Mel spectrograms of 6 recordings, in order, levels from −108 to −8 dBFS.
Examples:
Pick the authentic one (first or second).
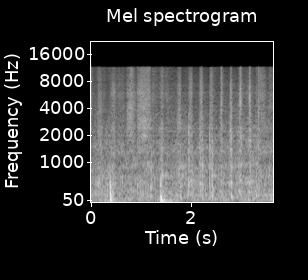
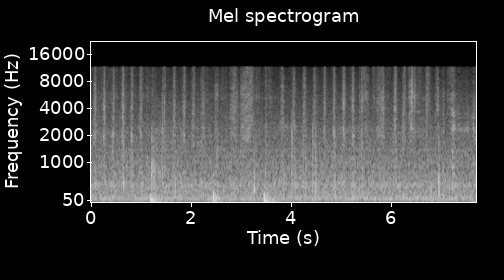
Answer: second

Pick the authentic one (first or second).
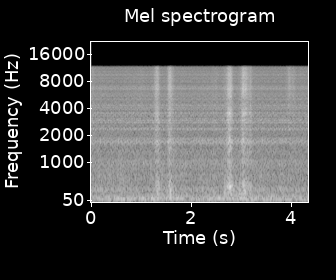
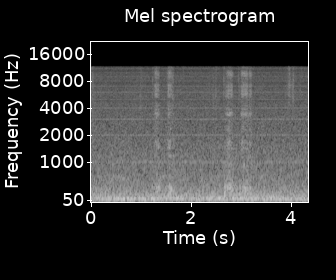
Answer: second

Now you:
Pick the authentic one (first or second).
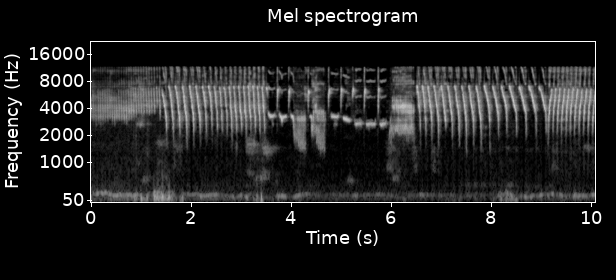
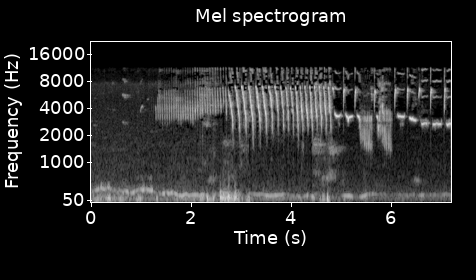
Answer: second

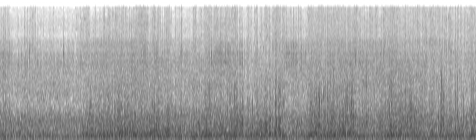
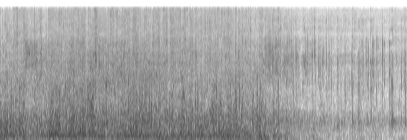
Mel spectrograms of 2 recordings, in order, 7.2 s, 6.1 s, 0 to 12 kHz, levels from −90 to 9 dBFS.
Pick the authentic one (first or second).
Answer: first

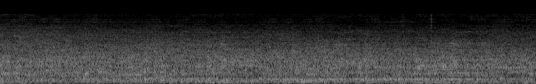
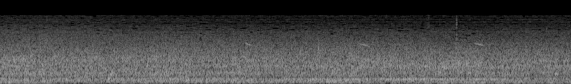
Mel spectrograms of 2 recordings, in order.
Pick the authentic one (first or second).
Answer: second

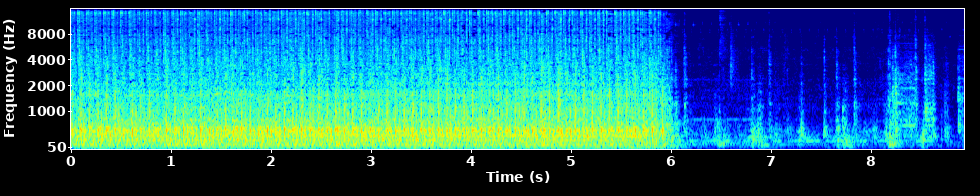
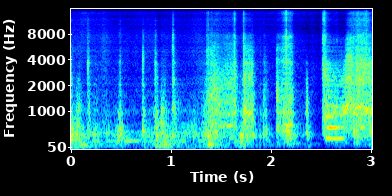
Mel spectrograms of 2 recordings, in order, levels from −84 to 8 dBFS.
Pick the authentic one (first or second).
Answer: first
